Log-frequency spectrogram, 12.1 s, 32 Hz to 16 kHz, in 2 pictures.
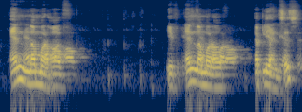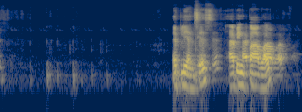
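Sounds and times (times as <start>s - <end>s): stylus tapping tablet screen: 1.8s - 3.4s, 6.2s - 9.3s.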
